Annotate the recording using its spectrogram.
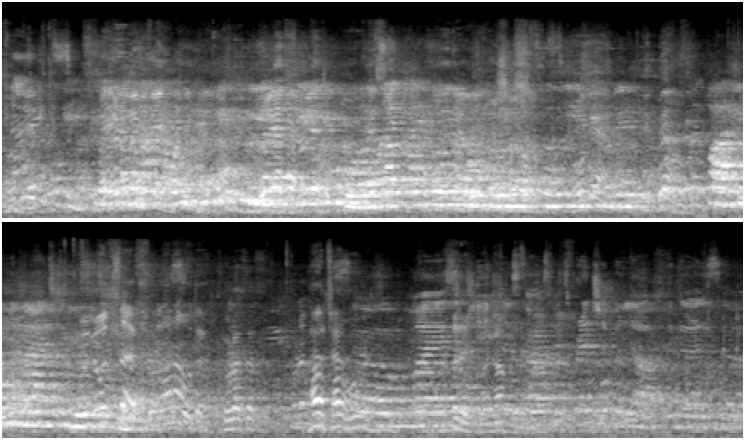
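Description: A young woman speaks with animation into a microphone close by.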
